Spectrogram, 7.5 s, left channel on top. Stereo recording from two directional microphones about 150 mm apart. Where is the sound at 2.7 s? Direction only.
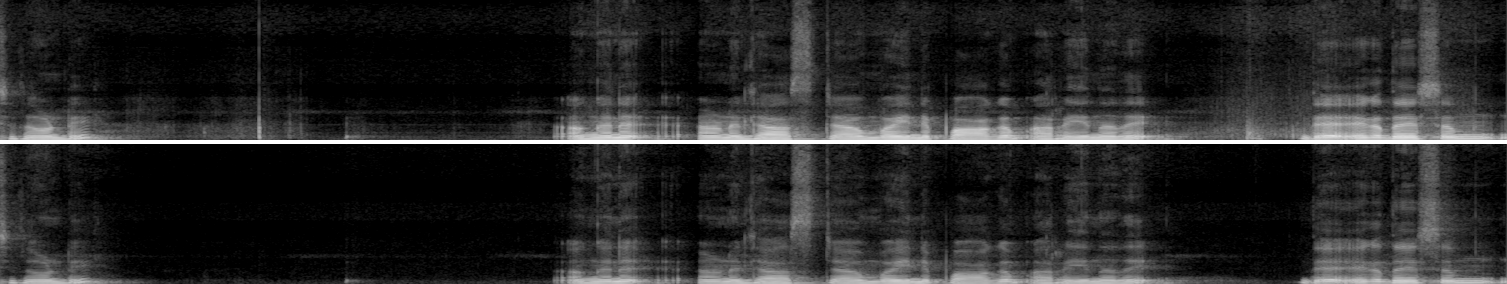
15° right (ahead or behind).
